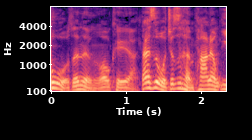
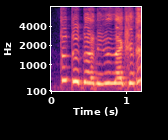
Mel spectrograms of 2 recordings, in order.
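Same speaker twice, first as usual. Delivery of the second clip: mock eager fan. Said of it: "我说".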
